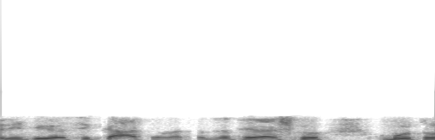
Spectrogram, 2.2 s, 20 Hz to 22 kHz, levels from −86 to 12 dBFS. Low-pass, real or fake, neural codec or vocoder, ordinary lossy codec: 7.2 kHz; real; none; AAC, 16 kbps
